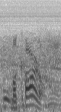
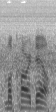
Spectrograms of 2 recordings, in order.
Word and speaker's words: McCardell: the Cleveland Browns I thought we used to pronounce his name McArdle and I was right we did yep well his father sent a letter to the organization saying the correct pronunciation of the name is McCardell very politely did it in the right way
